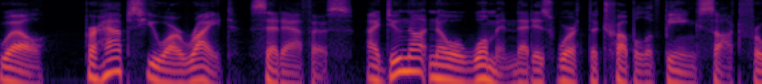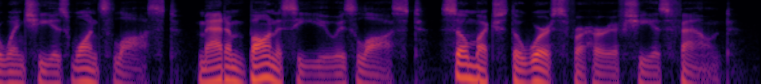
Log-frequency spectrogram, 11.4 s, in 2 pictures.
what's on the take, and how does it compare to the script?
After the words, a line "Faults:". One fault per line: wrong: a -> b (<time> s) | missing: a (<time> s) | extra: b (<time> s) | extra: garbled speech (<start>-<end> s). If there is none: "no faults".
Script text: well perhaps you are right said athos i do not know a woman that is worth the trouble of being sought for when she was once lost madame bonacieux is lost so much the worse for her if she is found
well perhaps you are right said athos i do not know a woman that is worth the trouble of being sought for when she is once lost madame bonacieux is lost so much the worse for her if she is found
Faults:
wrong: was -> is (6.1 s)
